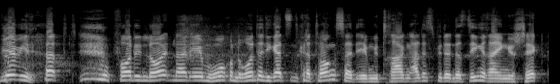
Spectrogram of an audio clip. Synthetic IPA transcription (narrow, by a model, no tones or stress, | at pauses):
miːɐviːdɐtfoːɐdeːnlɔʏtn̩haltʔeːbm̩hoːxʊntʁʊntɐdiːɡant͡sn̩kʰaɐtʰɔŋshaltʔeːbm̩ɡətʁ̥aːɡŋ̩ʔaləsv̥iːdɐɪndasd̥ɪŋʁaɪnɡəʃtɛk̚t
